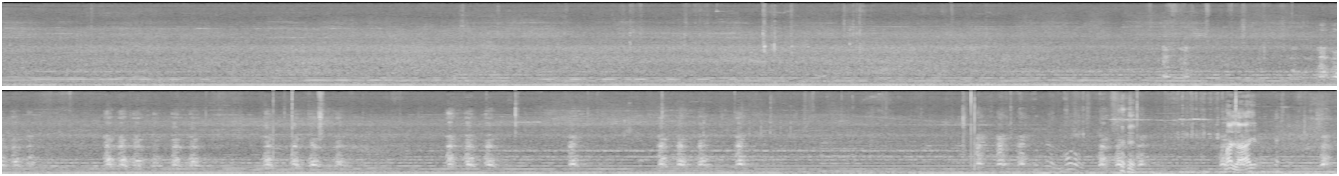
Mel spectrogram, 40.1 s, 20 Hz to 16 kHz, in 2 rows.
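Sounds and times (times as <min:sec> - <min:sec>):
low droning background music: 0:00.0 - 0:40.0
dog barking: 0:19.7 - 0:20.6, 0:21.6 - 0:23.1, 0:24.0 - 0:25.3, 0:26.7 - 0:27.5, 0:28.5 - 0:28.8, 0:29.9 - 0:31.3, 0:34.6 - 0:35.5, 0:36.5 - 0:37.3, 0:39.8 - 0:40.0.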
